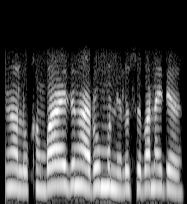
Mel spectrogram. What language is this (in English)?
Bodo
